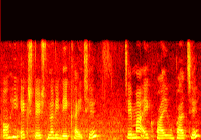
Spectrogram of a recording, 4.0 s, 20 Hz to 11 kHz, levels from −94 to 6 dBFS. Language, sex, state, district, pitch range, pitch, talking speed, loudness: Gujarati, female, Gujarat, Gandhinagar, 205-250 Hz, 230 Hz, 150 wpm, -16 LUFS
